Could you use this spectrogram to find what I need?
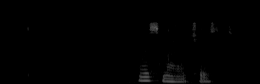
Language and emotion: Russian, neutral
